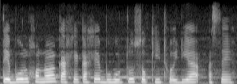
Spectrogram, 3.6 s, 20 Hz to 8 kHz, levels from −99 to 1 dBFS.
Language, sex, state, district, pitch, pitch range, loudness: Assamese, female, Assam, Sonitpur, 255 Hz, 245-270 Hz, -16 LUFS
